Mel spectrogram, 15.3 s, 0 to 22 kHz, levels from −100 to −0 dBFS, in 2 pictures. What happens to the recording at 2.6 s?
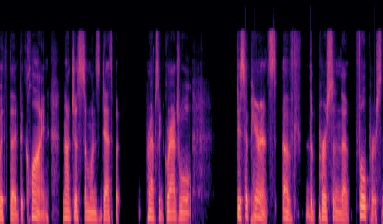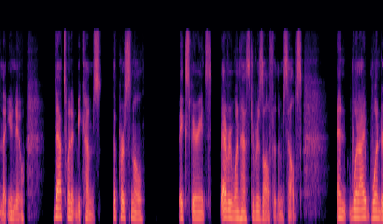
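Nothing goes wrong at 2.6 s: the speech carries on intact through the call path, with only the ordinary coding character and a top end that stops around 12 kHz.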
